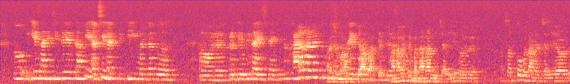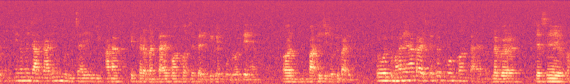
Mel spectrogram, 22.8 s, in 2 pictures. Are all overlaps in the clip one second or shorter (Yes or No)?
No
